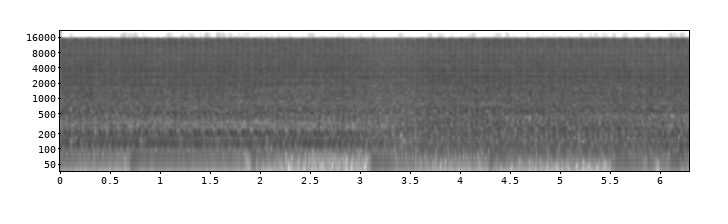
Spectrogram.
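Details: 1984 Honda VF750F on first start after a starter motor swap: loud clattery top-end rattle over a rough, revving engine, like loose valve train. Cause undetermined; owner suspects cams or badly maladjusted valves. Possibly running very rich, white smoke.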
